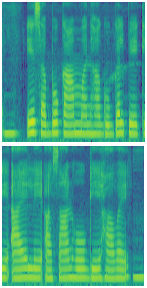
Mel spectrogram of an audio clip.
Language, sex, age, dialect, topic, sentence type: Chhattisgarhi, female, 18-24, Eastern, banking, statement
